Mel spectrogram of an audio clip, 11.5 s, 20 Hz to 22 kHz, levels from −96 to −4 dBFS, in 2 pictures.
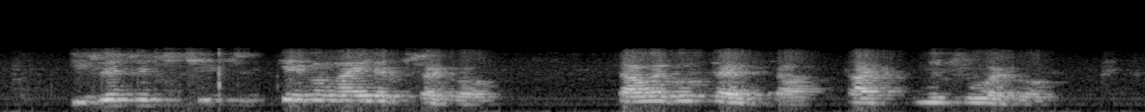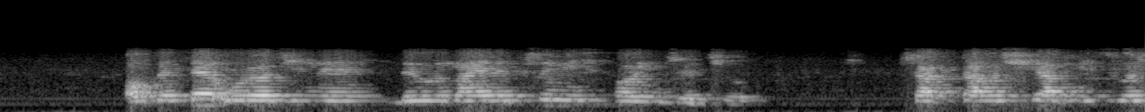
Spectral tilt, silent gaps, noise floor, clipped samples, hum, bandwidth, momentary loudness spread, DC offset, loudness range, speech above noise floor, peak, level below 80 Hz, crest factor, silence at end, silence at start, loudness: -1 dB/octave; none; -69 dBFS; under 0.1%; none; 4.5 kHz; 13 LU; under 0.1%; 4 LU; 36 dB; -14 dBFS; -74 dBFS; 20 dB; 0 s; 0.35 s; -33 LUFS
